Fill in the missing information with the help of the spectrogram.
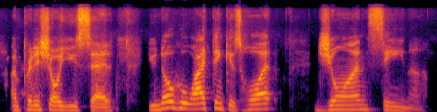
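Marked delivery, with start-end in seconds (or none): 1.8-5.2 slow, bad New York Italian American accent. Quoting the guest's past remark back to them, bad New York Italian American accent. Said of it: "I apologize for my bad New York Italian American accent here".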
